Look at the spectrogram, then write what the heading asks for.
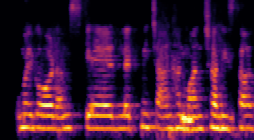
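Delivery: ordinary delivery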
